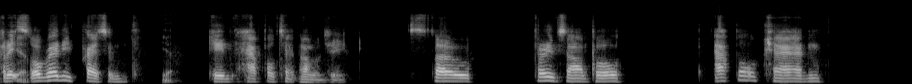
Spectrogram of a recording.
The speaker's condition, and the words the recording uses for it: Muscular dystrophy. You're trying to find ways of saying things in the fewest amount of words possible to conserve your breath.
